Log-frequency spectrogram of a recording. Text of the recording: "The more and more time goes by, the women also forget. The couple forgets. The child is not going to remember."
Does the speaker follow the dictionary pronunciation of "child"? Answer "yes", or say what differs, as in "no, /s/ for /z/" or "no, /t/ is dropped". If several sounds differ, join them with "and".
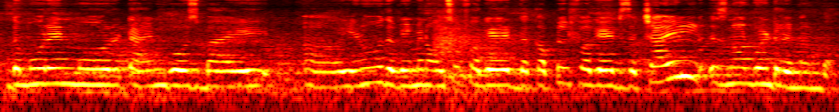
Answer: yes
